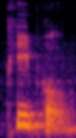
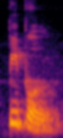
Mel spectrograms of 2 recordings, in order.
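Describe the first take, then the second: First: The first p has a strong puff of air. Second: The first p has no puff of air. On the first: The speaker calls it right. "সঠিক উচ্চারণটা কি? ... পর জায়গায় ফ" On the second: The speaker calls it wrong. "আমরা কি বলি হচ্ছে"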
